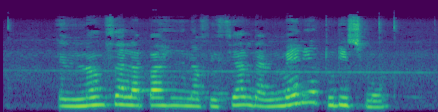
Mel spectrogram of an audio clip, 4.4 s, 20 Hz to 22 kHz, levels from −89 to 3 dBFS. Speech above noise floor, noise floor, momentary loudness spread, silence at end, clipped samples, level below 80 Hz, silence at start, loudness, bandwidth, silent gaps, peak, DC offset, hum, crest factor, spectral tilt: 27 dB; -45 dBFS; 10 LU; 0.15 s; under 0.1%; -70 dBFS; 0.05 s; -19 LUFS; 13 kHz; none; -2 dBFS; under 0.1%; none; 16 dB; -2.5 dB/octave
